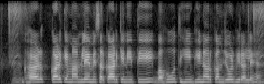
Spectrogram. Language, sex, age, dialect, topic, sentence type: Magahi, female, 31-35, Western, banking, statement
